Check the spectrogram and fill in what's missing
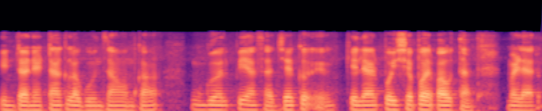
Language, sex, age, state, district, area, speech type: Goan Konkani, male, 18-30, Goa, Quepem, rural, spontaneous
